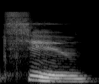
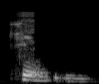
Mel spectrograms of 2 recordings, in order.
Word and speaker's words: tomb: So tomb and womb rhyme.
